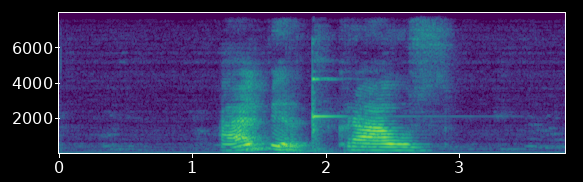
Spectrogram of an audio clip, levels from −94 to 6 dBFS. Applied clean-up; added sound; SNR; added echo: none; Piano; 11 dB; reverberation time 0.3 s.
